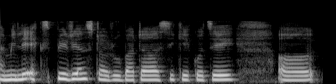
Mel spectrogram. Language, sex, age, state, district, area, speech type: Nepali, female, 18-30, West Bengal, Kalimpong, rural, spontaneous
